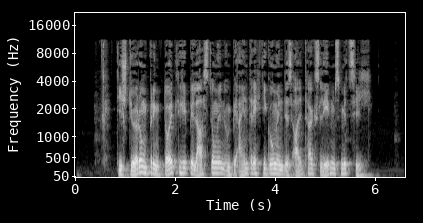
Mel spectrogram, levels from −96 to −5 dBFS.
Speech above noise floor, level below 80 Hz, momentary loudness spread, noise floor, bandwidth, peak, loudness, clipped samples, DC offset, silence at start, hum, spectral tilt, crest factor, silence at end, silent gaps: 46 dB; -40 dBFS; 10 LU; -68 dBFS; 11.5 kHz; -6 dBFS; -22 LUFS; under 0.1%; under 0.1%; 0.55 s; none; -5 dB/octave; 18 dB; 0.7 s; none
